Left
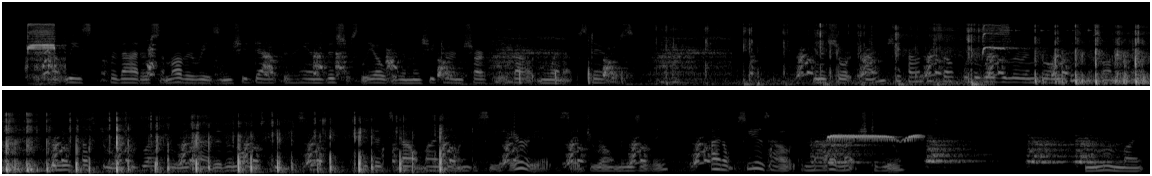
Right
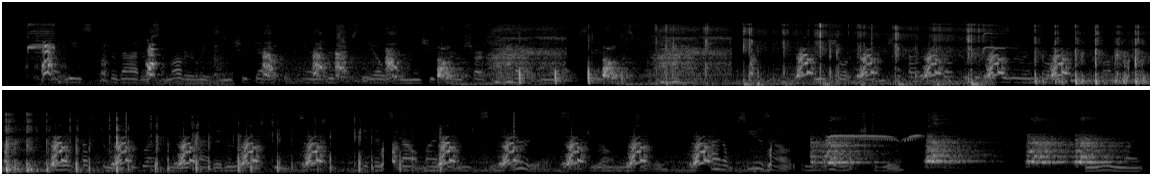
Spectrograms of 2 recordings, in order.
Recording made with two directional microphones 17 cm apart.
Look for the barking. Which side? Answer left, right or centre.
right.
